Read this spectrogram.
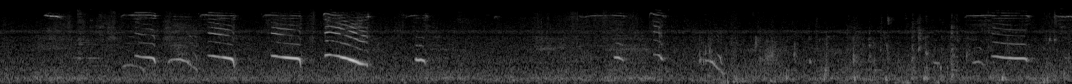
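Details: Beauceron puppies at six and a half weeks, from working lines, in a new pen in May 2019, whimpering with thin high descending whines and squeaks in short bursts, busiest in the first four seconds, over a steady background hiss.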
